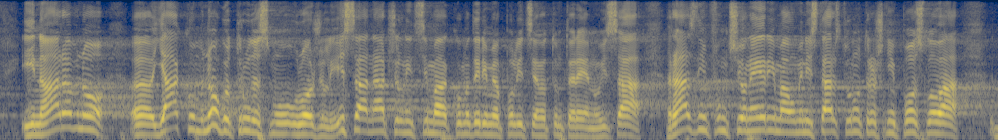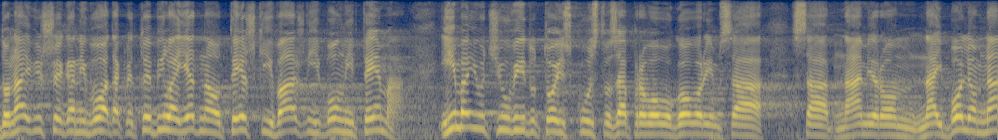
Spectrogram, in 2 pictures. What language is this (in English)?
Serbian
